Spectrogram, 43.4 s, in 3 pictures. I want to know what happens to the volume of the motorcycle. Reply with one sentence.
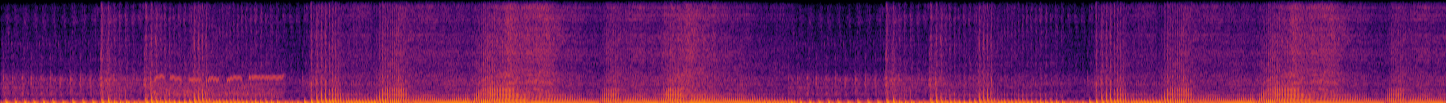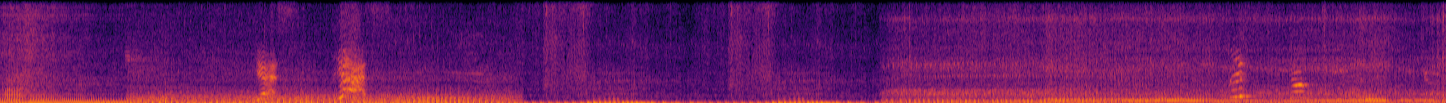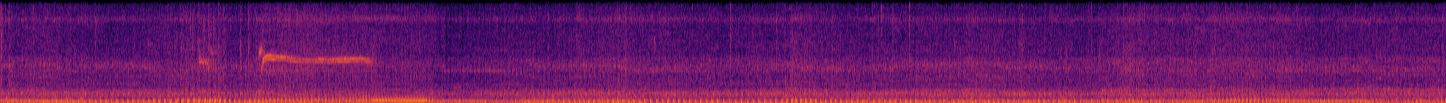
The loudness of the motorcycle goes down.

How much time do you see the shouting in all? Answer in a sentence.
You can hear the shouting for 4 seconds altogether.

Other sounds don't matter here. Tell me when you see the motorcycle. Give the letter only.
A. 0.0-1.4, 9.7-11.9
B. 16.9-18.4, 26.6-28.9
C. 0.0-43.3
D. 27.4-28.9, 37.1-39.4
C.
